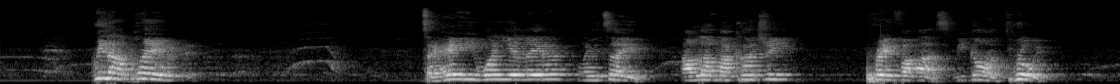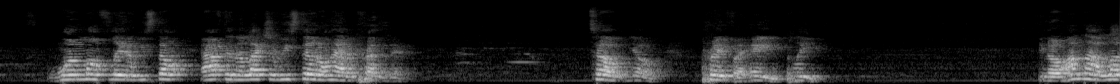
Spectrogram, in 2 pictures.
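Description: A man speaks into a microphone, calmly and with pauses, through a loudspeaker.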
